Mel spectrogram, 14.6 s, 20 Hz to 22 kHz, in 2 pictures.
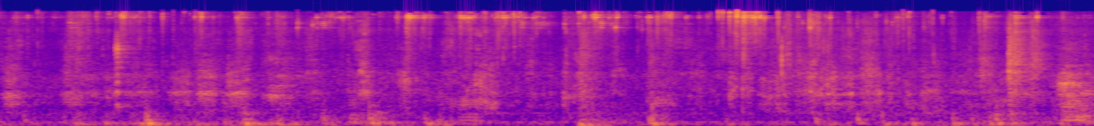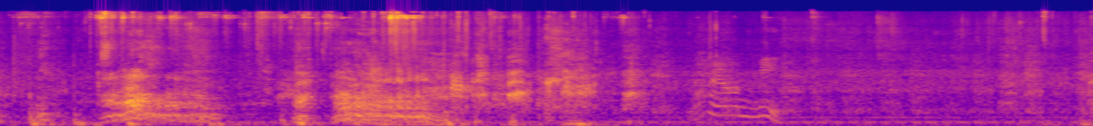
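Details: Irish Setter playing with a new toy indoors at night, 26 July 2022: low scuffling at first, then two loud rough growling bursts in the middle, then a thin falling whine near the end, with handling noise throughout.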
